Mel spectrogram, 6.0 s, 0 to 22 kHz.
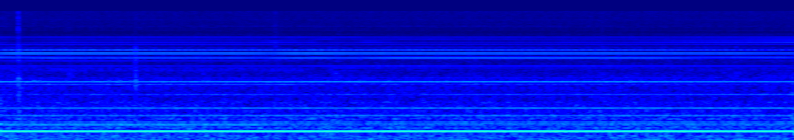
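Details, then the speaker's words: Bench test of a cleaned and rewired non-ASR throttle actuator from a 1995 Mercedes S320: after a reset twitch, a steady constant-pitch metallic buzz while energized and holding idle position, normal operation. "you can hear the noise that's one unit is energized and is ready it's working"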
